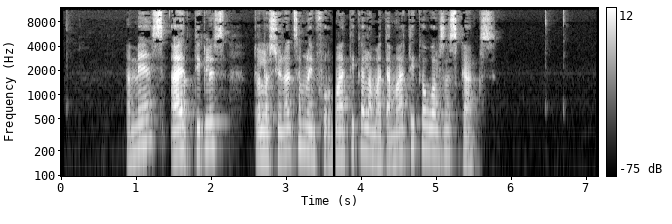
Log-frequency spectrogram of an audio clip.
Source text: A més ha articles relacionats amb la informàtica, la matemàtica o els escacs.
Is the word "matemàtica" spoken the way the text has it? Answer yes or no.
yes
